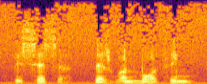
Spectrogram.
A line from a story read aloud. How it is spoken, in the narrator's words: The phone said quietly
